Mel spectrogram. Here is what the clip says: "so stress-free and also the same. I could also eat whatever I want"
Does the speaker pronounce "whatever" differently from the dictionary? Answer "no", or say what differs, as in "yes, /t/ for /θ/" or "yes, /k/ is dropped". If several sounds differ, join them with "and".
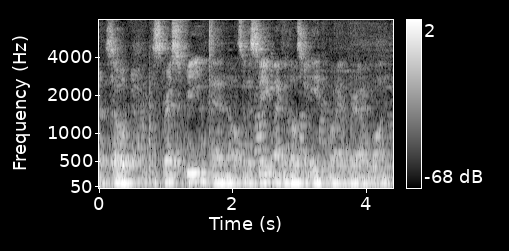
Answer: yes, /w/ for /v/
